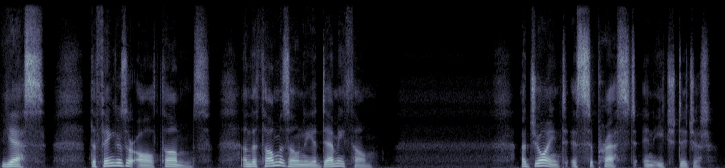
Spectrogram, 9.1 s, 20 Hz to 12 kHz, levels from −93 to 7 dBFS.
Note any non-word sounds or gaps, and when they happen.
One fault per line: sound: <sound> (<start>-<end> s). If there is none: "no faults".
no faults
